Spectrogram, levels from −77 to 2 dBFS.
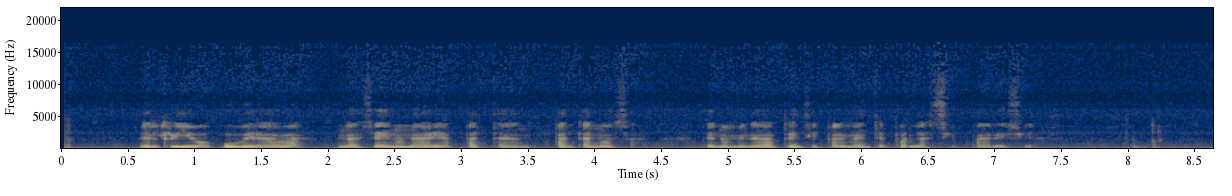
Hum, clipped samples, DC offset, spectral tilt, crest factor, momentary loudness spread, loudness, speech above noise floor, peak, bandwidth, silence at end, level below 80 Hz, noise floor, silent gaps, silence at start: none; under 0.1%; under 0.1%; -7.5 dB/octave; 18 dB; 22 LU; -23 LUFS; 19 dB; -4 dBFS; 16 kHz; 0 s; -46 dBFS; -42 dBFS; none; 0 s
